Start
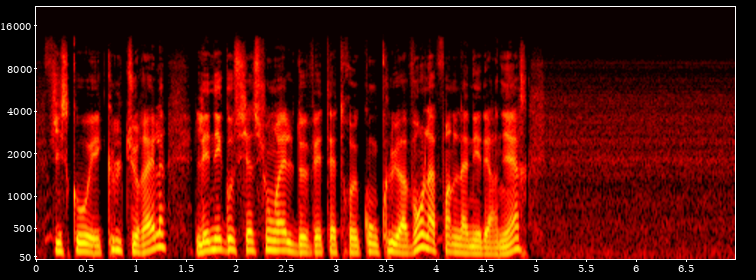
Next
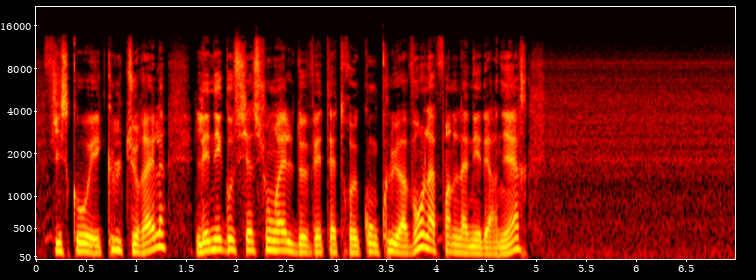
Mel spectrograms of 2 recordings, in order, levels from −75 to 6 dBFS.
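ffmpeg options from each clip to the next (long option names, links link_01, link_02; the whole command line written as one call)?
ffmpeg -i in.wav -af "highshelf=frequency=3400:gain=8.5,volume=1.5dB" out.wav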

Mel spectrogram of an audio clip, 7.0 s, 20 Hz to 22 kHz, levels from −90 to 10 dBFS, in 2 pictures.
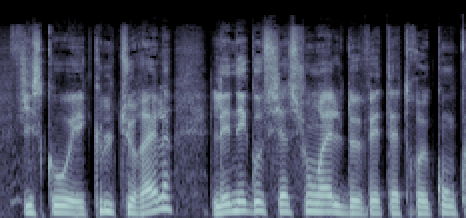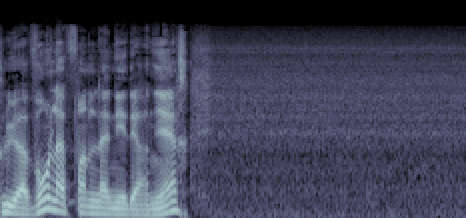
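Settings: ffmpeg -i in.wav -af anull out.wav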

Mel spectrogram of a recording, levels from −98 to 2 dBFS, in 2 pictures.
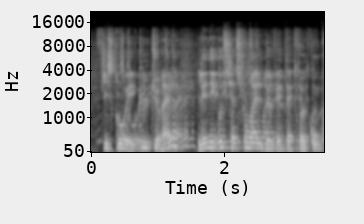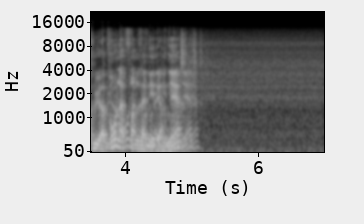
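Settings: ffmpeg -i in.wav -af "aecho=1:1:44|186|280:0.335|0.355|0.168,volume=-9dB" out.wav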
